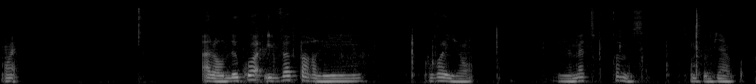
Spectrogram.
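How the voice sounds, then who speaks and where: A man's voice: on the high side, slow pace, pauses often, a little mellow, a little hiss or hum. A man casually narrating as he opens card packs and flips through magazines, keeping up a chatty running commentary. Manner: chatty running commentary while flipping pages. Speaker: card-opening vlogger. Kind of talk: casual unboxing chat.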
